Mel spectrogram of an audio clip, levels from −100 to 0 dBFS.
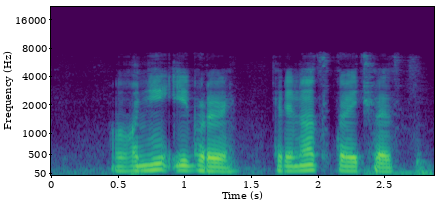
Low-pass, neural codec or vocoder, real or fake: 7.2 kHz; codec, 44.1 kHz, 1.7 kbps, Pupu-Codec; fake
